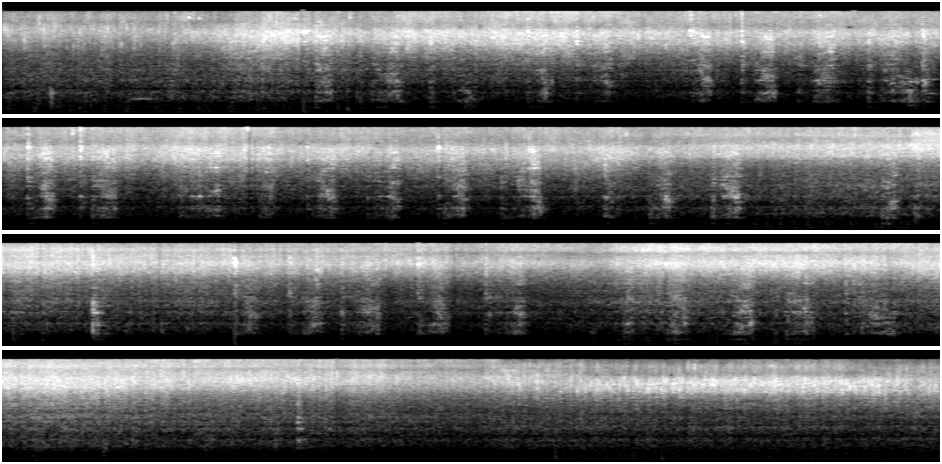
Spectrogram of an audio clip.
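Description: Chopped onions and tomatoes sizzling in hot oil in a metal kadai, with a steady hiss, while a flat metal spatula stirs them, scraping and clicking against the pan many times.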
